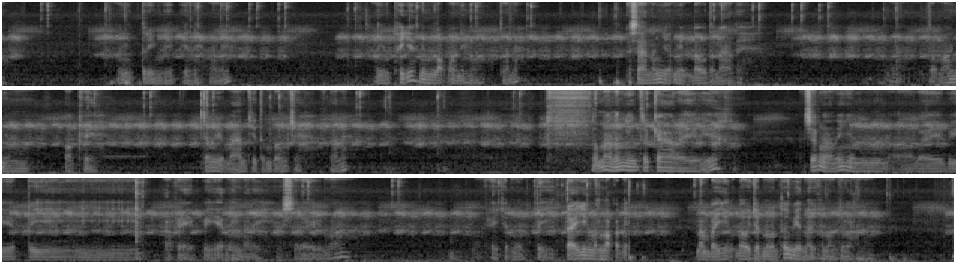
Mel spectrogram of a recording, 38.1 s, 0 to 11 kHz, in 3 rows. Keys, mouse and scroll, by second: 0.9 middle click, 1.3-2.6 typing, 1.6 scroll up 1, 2.8 double click, 3.9 scroll down 1, 4.5 middle click, 4.6 scroll down 1, 7.4-7.8 scroll up 1, 8.2 scroll up 1, 8.7-9.4 typing, 10.8 double click, 11.1 scroll down 1, 11.6 middle click, 16.2 middle click, 16.5 scroll up 1, 32.8 middle click, 35.8-38.1 typing, 36.7 Tab, 37.6 scroll up 1.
